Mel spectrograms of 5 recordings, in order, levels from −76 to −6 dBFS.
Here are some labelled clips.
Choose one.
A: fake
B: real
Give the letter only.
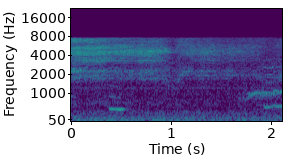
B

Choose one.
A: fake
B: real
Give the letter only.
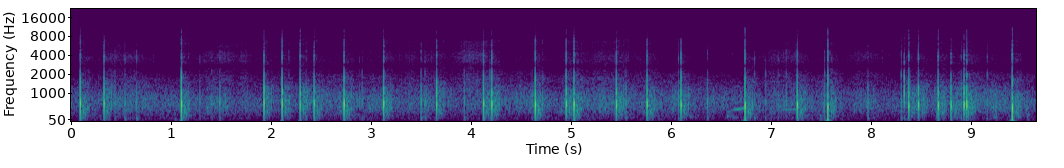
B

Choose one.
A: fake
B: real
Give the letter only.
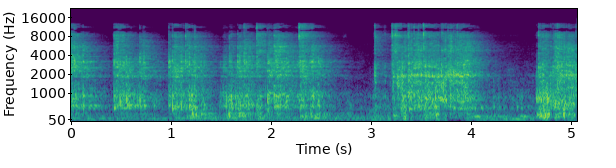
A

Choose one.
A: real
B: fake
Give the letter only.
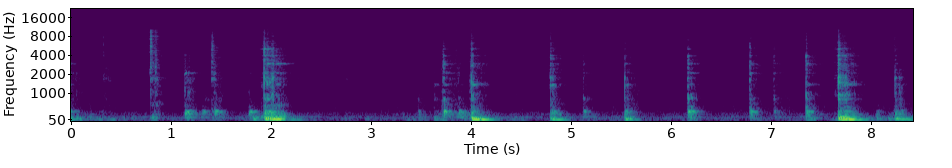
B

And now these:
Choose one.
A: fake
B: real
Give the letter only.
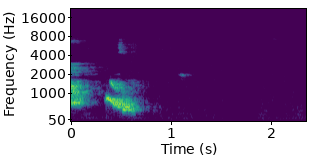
B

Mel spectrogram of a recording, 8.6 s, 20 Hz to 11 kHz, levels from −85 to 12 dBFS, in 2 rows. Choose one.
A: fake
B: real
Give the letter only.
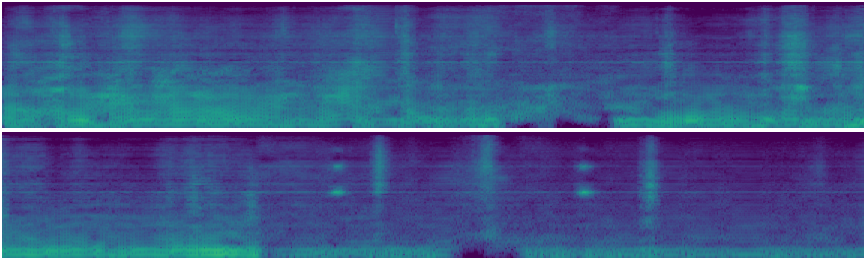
A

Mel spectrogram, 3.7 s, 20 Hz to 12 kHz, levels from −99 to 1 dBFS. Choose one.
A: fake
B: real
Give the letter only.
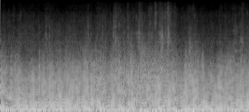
A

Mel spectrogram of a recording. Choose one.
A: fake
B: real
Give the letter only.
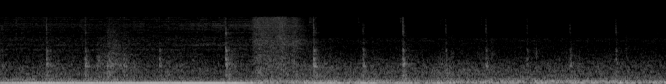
B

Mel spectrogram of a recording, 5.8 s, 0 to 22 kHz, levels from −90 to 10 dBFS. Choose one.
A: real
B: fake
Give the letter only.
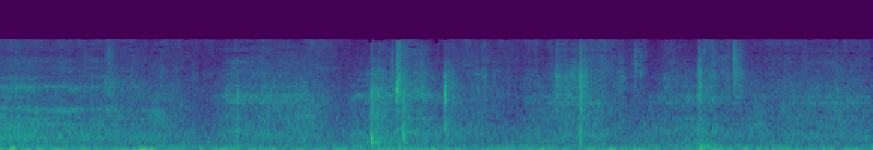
A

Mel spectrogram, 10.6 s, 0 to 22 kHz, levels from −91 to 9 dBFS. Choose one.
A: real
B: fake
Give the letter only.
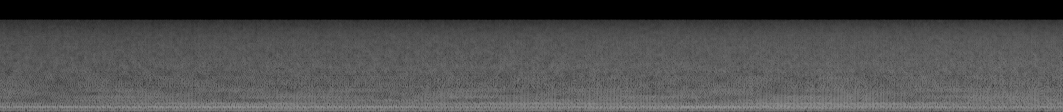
B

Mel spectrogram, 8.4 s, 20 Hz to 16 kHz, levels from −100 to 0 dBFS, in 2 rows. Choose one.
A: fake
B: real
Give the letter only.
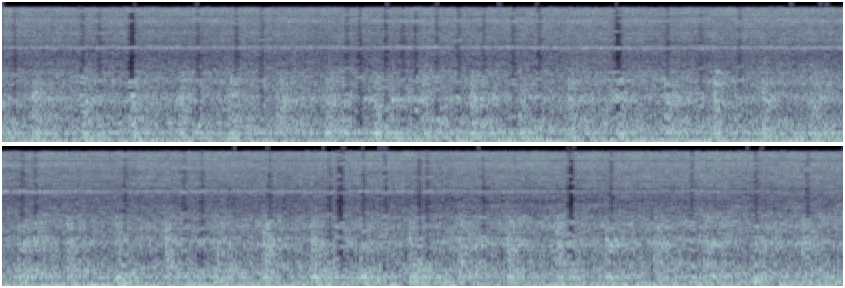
A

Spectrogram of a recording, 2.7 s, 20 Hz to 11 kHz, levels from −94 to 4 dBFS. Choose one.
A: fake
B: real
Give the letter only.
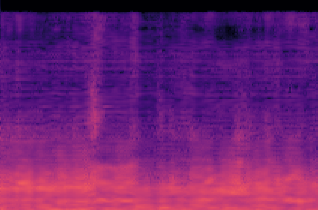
A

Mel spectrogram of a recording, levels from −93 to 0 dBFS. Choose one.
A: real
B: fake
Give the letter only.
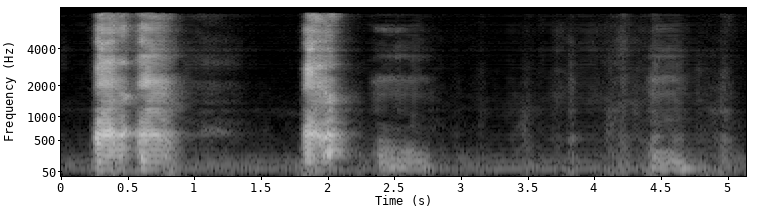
B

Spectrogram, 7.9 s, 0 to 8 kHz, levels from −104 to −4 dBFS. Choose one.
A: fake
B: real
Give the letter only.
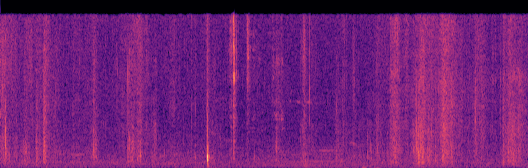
B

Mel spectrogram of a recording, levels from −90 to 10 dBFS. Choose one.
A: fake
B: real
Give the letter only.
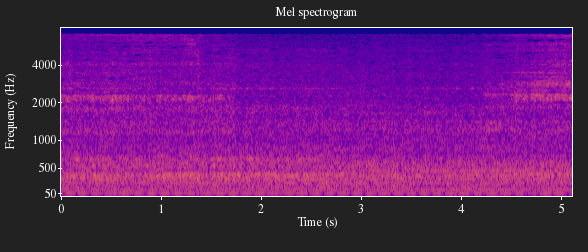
B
